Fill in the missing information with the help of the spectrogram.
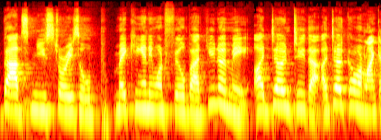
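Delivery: ordinary delivery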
